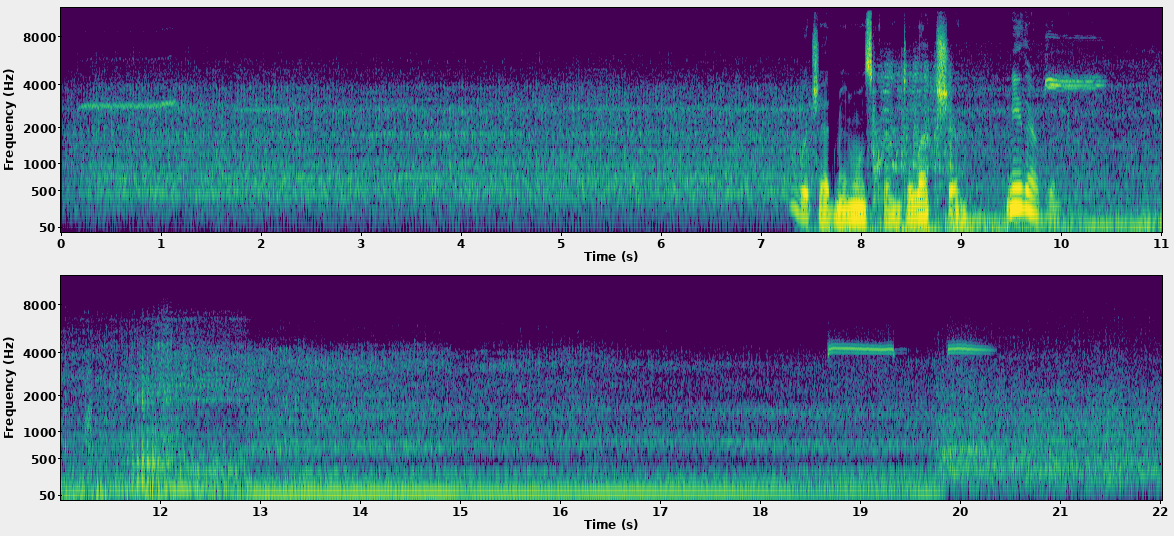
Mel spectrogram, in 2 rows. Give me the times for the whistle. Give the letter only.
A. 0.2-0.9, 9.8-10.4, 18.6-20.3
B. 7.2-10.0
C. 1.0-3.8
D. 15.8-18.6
A.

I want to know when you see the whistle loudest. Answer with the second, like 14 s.
10 s.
